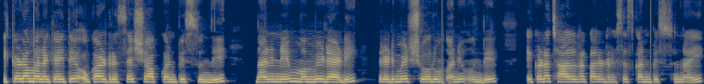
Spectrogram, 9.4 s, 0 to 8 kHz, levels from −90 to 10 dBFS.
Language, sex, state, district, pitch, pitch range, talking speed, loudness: Telugu, female, Telangana, Karimnagar, 245 Hz, 235-255 Hz, 130 wpm, -15 LUFS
